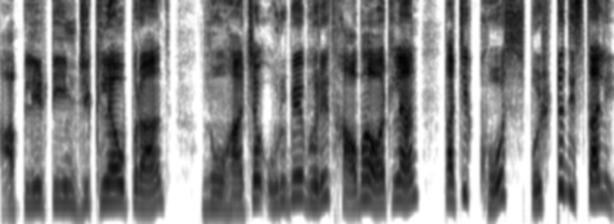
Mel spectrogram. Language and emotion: Goan Konkani, happy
